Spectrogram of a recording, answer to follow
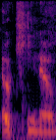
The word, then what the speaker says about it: Occhino: om OCC HIO know my last name is pronounced okie no by the way for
